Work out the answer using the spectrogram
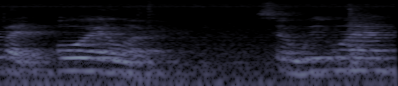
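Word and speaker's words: Euler: and know this formula and the name is Oiler not uler but Oiler so we want to pronounce it o i l e r Oilers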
